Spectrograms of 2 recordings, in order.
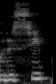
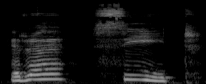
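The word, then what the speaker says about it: receipt: लेकिन इसका जो सही जो प्रोनाउंस है वो रिसीप्ट नहीं है, ये रॉन्ग हम लोग प्रोनाउंस करते हैं, ठीक है। और उसका सही प्रोनाउंस है रसीट, रसीट, रसीट, ठीक है।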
